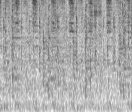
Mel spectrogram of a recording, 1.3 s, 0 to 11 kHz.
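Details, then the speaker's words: Antique 2-horsepower stationary engine at a steam show: even, brisk chuffing over crowd noise, no knocks or misses; a healthy, steady run. "2 horsepower. Oh, that one sounds nice, doesn't it?"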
